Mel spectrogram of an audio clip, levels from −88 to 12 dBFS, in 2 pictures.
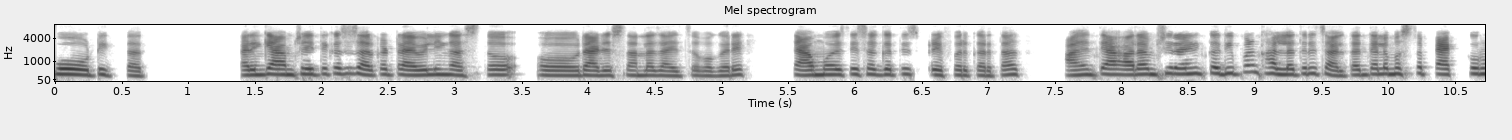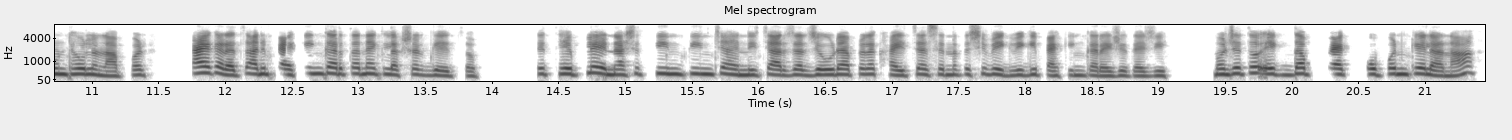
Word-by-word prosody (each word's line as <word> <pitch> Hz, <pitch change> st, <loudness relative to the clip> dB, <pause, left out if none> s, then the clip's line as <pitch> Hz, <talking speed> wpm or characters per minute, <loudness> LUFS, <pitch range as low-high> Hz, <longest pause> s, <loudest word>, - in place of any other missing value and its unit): हो, 260 Hz, -2 st, +7 dB
टिकतात. 210 Hz, -4 st, -5 dB, 0.7 s
कारण 230 Hz, +1 st, +2 dB
की 275 Hz, -, +5 dB
आमच्या 255 Hz, 0 st, +4 dB
इथे 260 Hz, +1 st, -1 dB
कसं 285 Hz, -1 st, -2 dB
सारखं 255 Hz, -3 st, +1 dB
ट्रॅव्हलिंग 240 Hz, +1 st, +3 dB
असतं 240 Hz, +2 st, -1 dB, 0.2 s
अ, 230 Hz, -, -4 dB, 0.3 s
राजस्थानला 215 Hz, 0 st, +1 dB
जायचं 210 Hz, 0 st, -4 dB
वगैरे 205 Hz, +3 st, -3 dB, 0.4 s
त्यामुळे 235 Hz, +1 st, +4 dB
ते 265 Hz, -, 0 dB
सगळं 250 Hz, -1 st, -1 dB
तेच 265 Hz, -2 st, -7 dB
प्रिफर 230 Hz, -1 st, -2 dB
करतात 220 Hz, +4 st, -3 dB, 0.4 s
आणि 230 Hz, +2 st, +1 dB
त्या 260 Hz, -2 st, +4 dB
आरामशीर 260 Hz, +4 st, +1 dB
आहे 275 Hz, 0 st, +4 dB
आणि 290 Hz, 0 st, 0 dB
कधी 295 Hz, -1 st, +2 dB
पण 365 Hz, 0 st, -4 dB
खाल्लं 270 Hz, -4 st, +2 dB
तरी 290 Hz, +1 st, -3 dB
चालतं 235 Hz, -5 st, 0 dB
आणि 235 Hz, -, -2 dB
त्याला 270 Hz, +1 st, 0 dB
मस्त 280 Hz, +2 st, -1 dB
पॅक 260 Hz, -2 st, +7 dB
करून 275 Hz, -1 st, +2 dB
ठेवलं 265 Hz, -1 st, +1 dB
ना 200 Hz, -, +1 dB
आपण, 195 Hz, +5 st, -3 dB, 0.4 s
काय 315 Hz, +2 st, +9 dB
करायचं 280 Hz, -3 st, +2 dB
आणि 275 Hz, 0 st, +4 dB
पॅकिंग 290 Hz, +4 st, -2 dB
करताना 290 Hz, -1 st, +1 dB
एक 270 Hz, -1 st, -4 dB
लक्षात 255 Hz, 0 st, -2 dB
घ्यायचं. 205 Hz, -3 st, -5 dB, 0.5 s
ते 275 Hz, -, -3 dB
थेपले 275 Hz, +3 st, +1 dB
आहे 295 Hz, -, +6 dB
ना 245 Hz, -1 st, +3 dB
असे 245 Hz, +3 st, -3 dB
3-3 275 Hz, -1 st, 0 dB
च्या 290 Hz, -, -1 dB
ह्यांनी 235 Hz, -2 st, 0 dB
4-4 240 Hz, -1 st, +2 dB
जेवढे 245 Hz, +3 st, +1 dB
आपल्याला 265 Hz, +2 st, -1 dB
खायचे 225 Hz, +1 st, -1 dB
असेल 255 Hz, 0 st, -2 dB
ना, 240 Hz, -, -4 dB
तशी 255 Hz, +3 st, -5 dB
वेगवेगळी 235 Hz, -1 st, -1 dB
पॅकिंग 215 Hz, +1 st, -2 dB
करायची 200 Hz, -1 st, -2 dB
आहे 205 Hz, -, -9 dB
त्याची 195 Hz, +1 st, -4 dB, 0.4 s
म्हणजे 260 Hz, +3 st, +2 dB
तो 320 Hz, -, +3 dB
एकदा 255 Hz, +2 st, 0 dB, 0.2 s
पॅक 265 Hz, -2 st, +6 dB, 0.2 s
ओपन 265 Hz, 0 st, +1 dB
केला 270 Hz, -7 st, +3 dB
ना, 200 Hz, +10 st, 0 dB
250 Hz, 205 wpm, -22 LUFS, 225-275 Hz, 0.7 s, काय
